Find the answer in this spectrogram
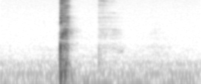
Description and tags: onomatopeya pac
cartoon sound done with human voice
